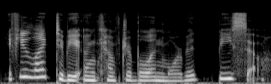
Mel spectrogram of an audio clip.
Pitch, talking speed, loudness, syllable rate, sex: 220 Hz, 220 wpm, -16 LUFS, 6.7 syllables/s, female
